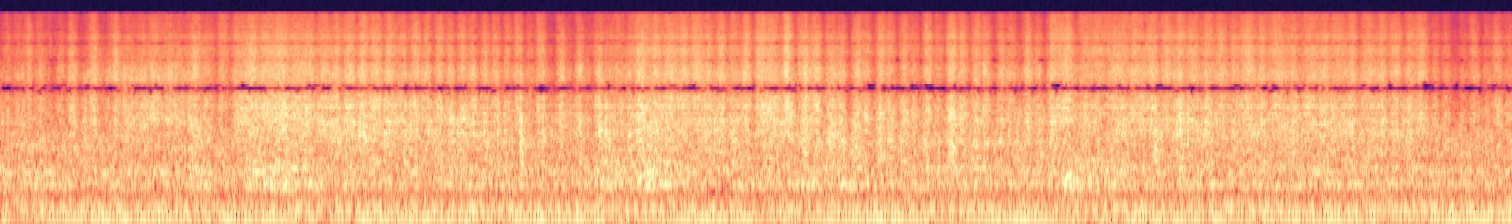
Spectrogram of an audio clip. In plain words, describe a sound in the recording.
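A shaving brush scrubs lather briskly over a scalp with a soft, wet swishing.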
